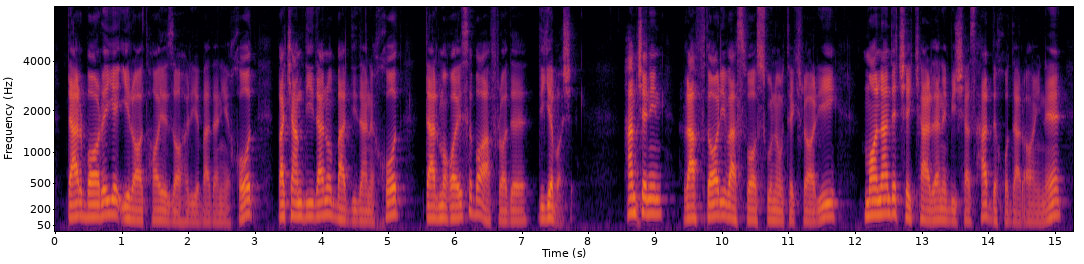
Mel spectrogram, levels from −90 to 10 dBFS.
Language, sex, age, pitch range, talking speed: Persian, male, 30-49, 90-130 Hz, 135 wpm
